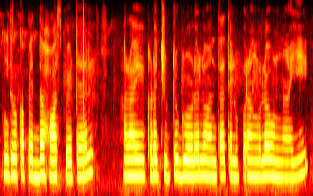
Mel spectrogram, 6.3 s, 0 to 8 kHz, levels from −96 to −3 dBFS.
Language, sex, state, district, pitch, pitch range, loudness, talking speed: Telugu, female, Telangana, Hyderabad, 210 Hz, 205-215 Hz, -16 LUFS, 115 wpm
